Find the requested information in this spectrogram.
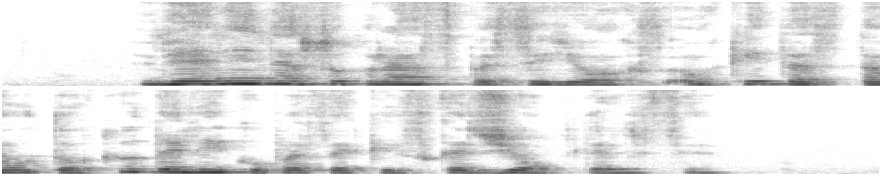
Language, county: Lithuanian, Vilnius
